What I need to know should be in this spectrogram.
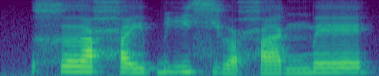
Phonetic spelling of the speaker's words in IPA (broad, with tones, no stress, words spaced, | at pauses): xʌː˥ħe˧ɓi˥ sʲo˩ħa˧ŋ͡mɛː˥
